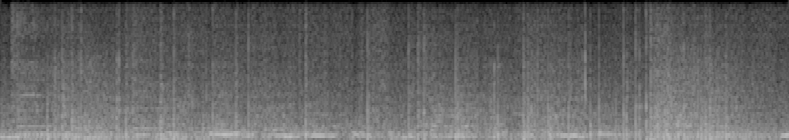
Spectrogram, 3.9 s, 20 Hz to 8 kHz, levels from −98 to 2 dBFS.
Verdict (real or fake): fake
